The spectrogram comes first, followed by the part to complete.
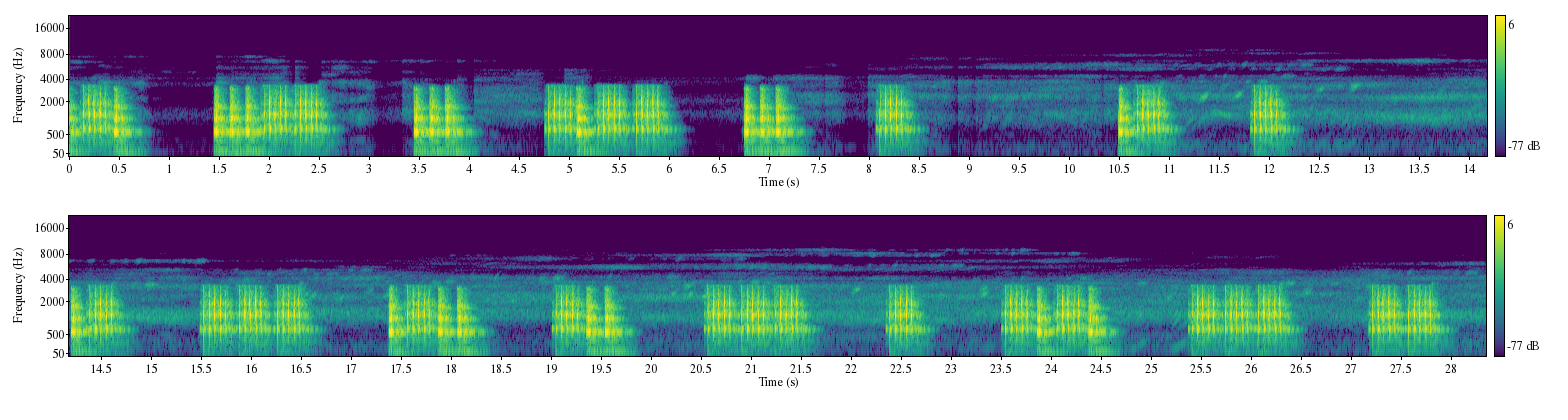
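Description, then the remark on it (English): A bird repeats a sharp, clicky call in short and long bursts with pauses between, forming a rhythmic pattern much like Morse code. It carries on steadily for nearly half a minute, with no talking. “That almost sounded like Morse code.”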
